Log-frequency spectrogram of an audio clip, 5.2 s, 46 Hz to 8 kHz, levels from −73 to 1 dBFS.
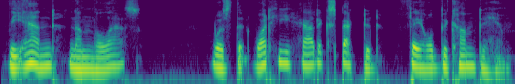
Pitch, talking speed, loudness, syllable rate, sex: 135 Hz, 185 wpm, -19 LUFS, 4.7 syllables/s, male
